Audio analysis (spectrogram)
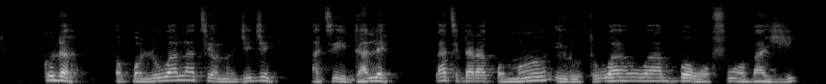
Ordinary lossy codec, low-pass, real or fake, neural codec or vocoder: Opus, 16 kbps; 14.4 kHz; real; none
